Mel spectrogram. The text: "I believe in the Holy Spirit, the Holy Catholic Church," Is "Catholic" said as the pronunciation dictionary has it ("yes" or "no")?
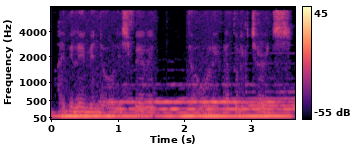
no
